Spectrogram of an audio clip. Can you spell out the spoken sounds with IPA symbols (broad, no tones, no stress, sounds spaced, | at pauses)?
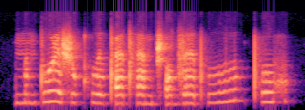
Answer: n ə n t u ɭ e ʃ o kʷʰ ɛ l tʼ æ tʰ æ n t͡ʃʼ ɔ d͡z ɛ pʰ uː l | pʰ o xʷ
